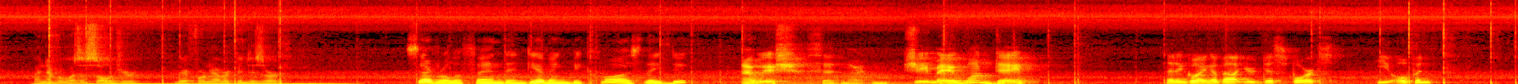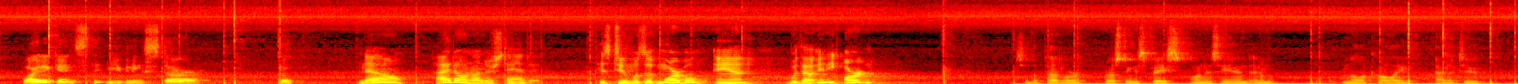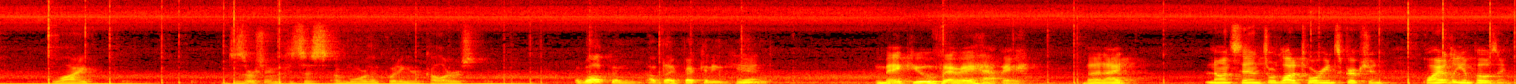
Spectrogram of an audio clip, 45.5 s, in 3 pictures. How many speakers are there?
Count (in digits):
7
